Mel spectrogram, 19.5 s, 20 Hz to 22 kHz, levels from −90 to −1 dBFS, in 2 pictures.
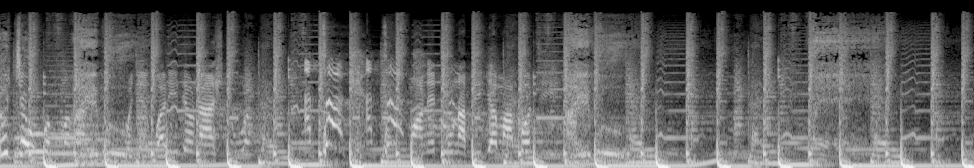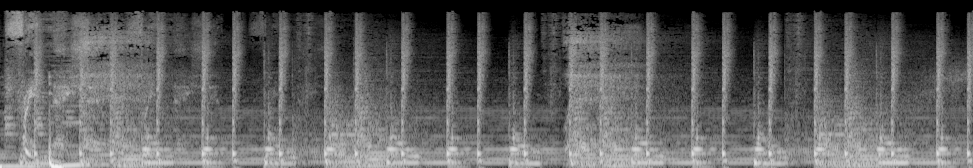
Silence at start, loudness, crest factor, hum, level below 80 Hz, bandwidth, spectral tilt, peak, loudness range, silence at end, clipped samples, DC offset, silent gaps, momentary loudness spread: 0 s; -17 LUFS; 12 dB; none; -20 dBFS; 17 kHz; -5 dB/octave; -4 dBFS; 6 LU; 0 s; under 0.1%; under 0.1%; none; 8 LU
